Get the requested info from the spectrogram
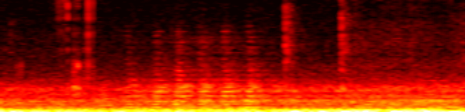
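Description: Quiet room noise with a low hum, and a few faint keyboard clicks in the second half as a short command is typed.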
